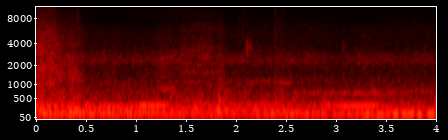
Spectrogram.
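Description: A small cabinet door creaks open.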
